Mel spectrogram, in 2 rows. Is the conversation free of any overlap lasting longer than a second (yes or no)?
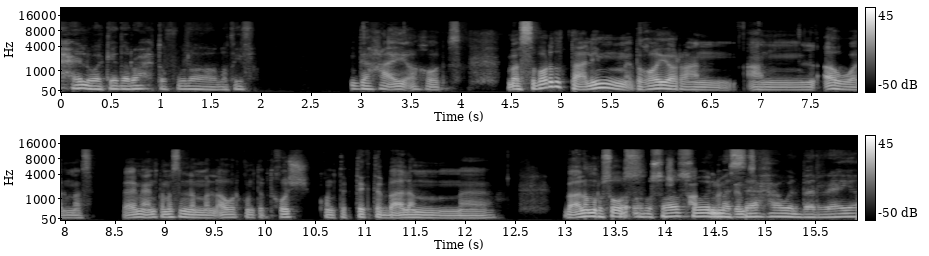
no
